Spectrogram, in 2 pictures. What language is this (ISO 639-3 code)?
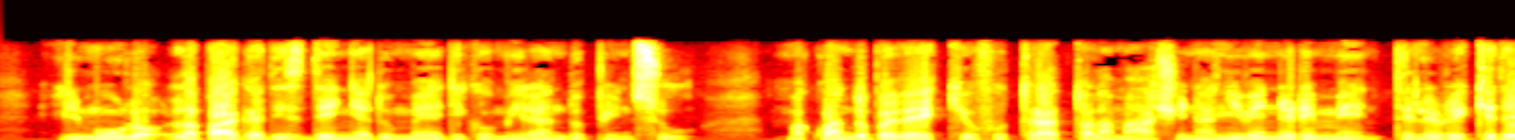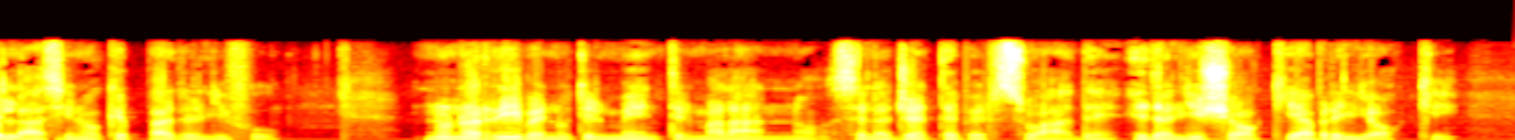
ita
